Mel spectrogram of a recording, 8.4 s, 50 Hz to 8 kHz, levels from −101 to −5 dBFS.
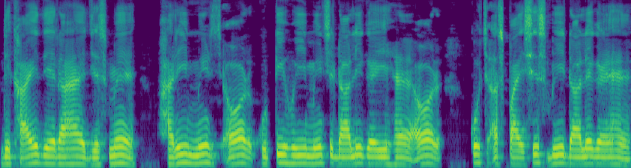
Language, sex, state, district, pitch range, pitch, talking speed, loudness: Hindi, male, Bihar, Jamui, 125-140 Hz, 130 Hz, 150 wpm, -17 LUFS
